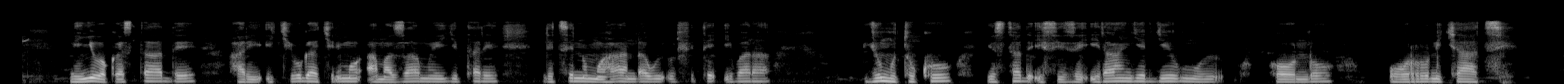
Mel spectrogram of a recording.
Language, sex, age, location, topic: Kinyarwanda, male, 18-24, Nyagatare, government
